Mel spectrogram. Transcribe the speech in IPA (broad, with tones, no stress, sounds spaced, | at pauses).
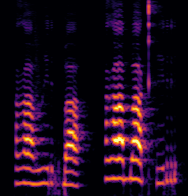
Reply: ɣ a˨ v i˨ r ɡ͡b a˨ | ɣ a˦ b a˦˨ kʰ i˨˦ r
